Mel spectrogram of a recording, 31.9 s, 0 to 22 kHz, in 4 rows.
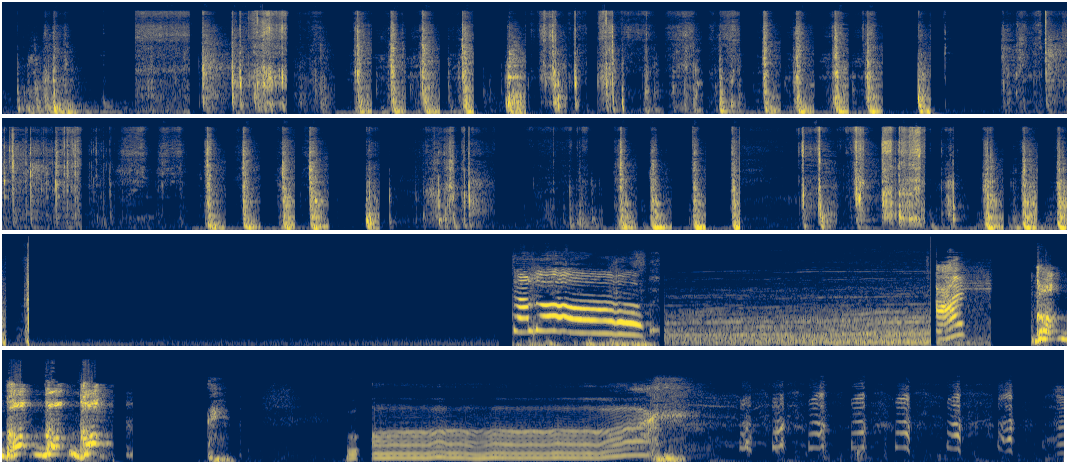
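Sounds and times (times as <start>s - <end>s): packaging rustling: 7.4s - 9.1s, 10.9s - 12.5s.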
